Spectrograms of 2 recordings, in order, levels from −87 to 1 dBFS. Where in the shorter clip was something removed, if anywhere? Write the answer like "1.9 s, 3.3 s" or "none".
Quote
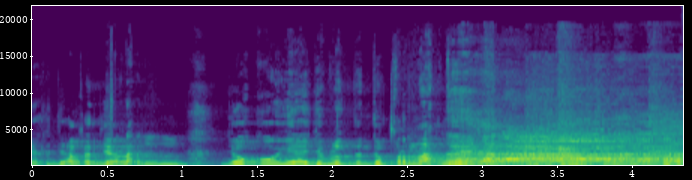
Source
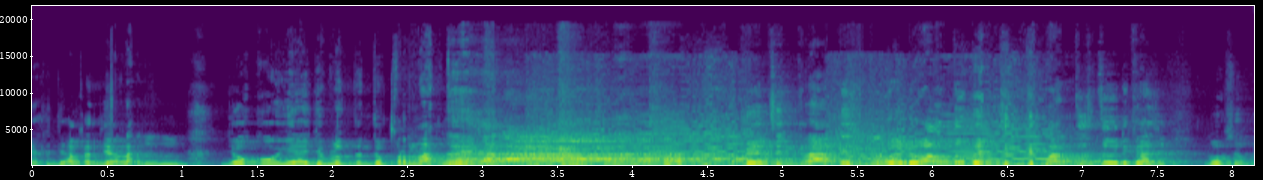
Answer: none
